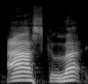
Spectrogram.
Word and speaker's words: Askeladd: But when they pronounce it in Japanese, if you really listen, because they're not pronouncing the K, they're saying Ash. They're saying Askeladd.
